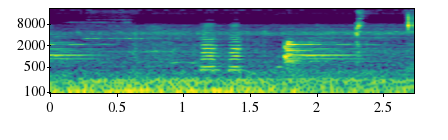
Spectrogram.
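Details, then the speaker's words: Tata Nexon EV Dark Edition stalled on road from system failure, restarted roadside with brake pressed: ready/ignition on but stuck in park; soft chime tones over traffic rumble as faults show—limited performance mode, ESP, traction control, hill descent, auto hold malfunction; cause unknown. "आवाज येईल थोडंसं, तुम्हाला disturb होईल आवाजाचं, so थोडंसं सहन करा."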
